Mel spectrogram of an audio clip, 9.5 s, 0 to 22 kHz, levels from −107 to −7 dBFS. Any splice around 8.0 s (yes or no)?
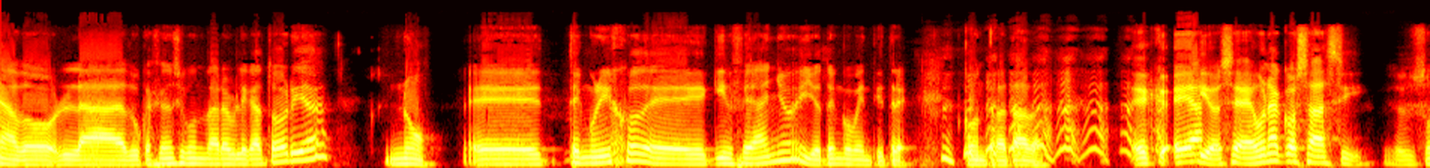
yes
